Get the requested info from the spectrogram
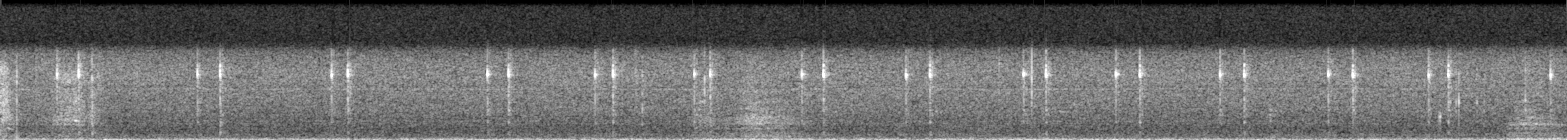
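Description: Several faint computer mouse clicks, often in quick pairs, over near-silent room tone.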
